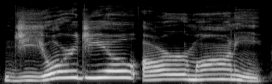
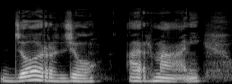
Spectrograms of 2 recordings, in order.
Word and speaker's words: Giorgio Armani: mispronounced is giorgio armani what do i usually hear is giorgio armani be careful you're putting too much emphasis on his name in italian we simply say giorgio armani we don't split up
